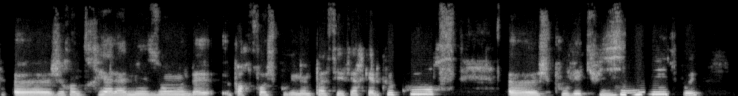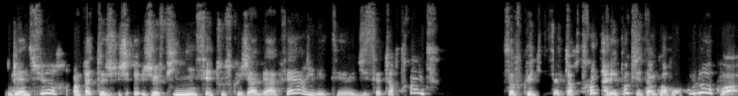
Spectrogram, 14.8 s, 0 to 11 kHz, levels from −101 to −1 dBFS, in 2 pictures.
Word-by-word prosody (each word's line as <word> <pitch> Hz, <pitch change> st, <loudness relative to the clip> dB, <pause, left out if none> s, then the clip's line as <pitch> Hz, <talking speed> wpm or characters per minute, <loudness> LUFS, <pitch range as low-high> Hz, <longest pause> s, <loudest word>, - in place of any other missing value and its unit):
Heu, 165 Hz, 0 st, +5 dB
je 170 Hz, +2 st, -6 dB
rentrais 175 Hz, +2 st, -4 dB
à 175 Hz, -, +2 dB
la 170 Hz, -1 st, -1 dB
maison, 185 Hz, +1 st, -2 dB
ben 140 Hz, -2 st, -2 dB, 0.2 s
parfois 170 Hz, -, -3 dB
je 165 Hz, -, -13 dB
pouvais 145 Hz, -, -8 dB
même 155 Hz, +1 st, -3 dB
passer 160 Hz, 0 st, -4 dB
faire 160 Hz, 0 st, -5 dB
quelques 170 Hz, +6 st, -2 dB
courses, 260 Hz, +3 st, -1 dB, 0.6 s
heu, 160 Hz, 0 st, +3 dB
je 160 Hz, +1 st, -7 dB
pouvais 160 Hz, 0 st, -2 dB
cuisiner, 170 Hz, +5 st, -1 dB, 0.3 s
je 250 Hz, 0 st, +1 dB
pouvais 185 Hz, +1 st, -3 dB, 0.4 s
bien 180 Hz, +4 st, +6 dB
sûr, 330 Hz, -, +1 dB
en 180 Hz, -, +4 dB
fait, 185 Hz, +2 st, +3 dB
je 160 Hz, -, -3 dB
j -, -, -1 dB
je 185 Hz, +4 st, +4 dB
finissais 220 Hz, +4 st, +4 dB
tout 200 Hz, -, -4 dB
ce 190 Hz, -, -8 dB
que 190 Hz, -, -1 dB
j'avais 165 Hz, -2 st, +3 dB
à 155 Hz, 0 st, +4 dB
faire, 320 Hz, -, +1 dB
il 200 Hz, -9 st, 0 dB
était, 145 Hz, +1 st, -4 dB
heu, -, -, -3 dB
17:30. 215 Hz, -, -3 dB, 0.8 s
Sauf -, -, +2 dB
que -, -, +3 dB
17:30, 355 Hz, +2 st, 0 dB
à -, -, +5 dB
l'époque, 365 Hz, +3 st, +2 dB
j'étais 185 Hz, -, +1 dB
encore 185 Hz, +3 st, +1 dB
au 215 Hz, -, -1 dB
boulot 405 Hz, +4 st, +2 dB
quoi, -, -, +3 dB
180 Hz, 200 wpm, -22 LUFS, 160-220 Hz, 0.8 s, bien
